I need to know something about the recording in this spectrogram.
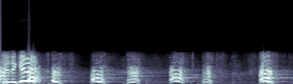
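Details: Doberman in Canada at play with a horse ball, letting out quick bursts of high, ringing barks, a doubled bark opening the run followed by single barks about every half second, clean background.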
